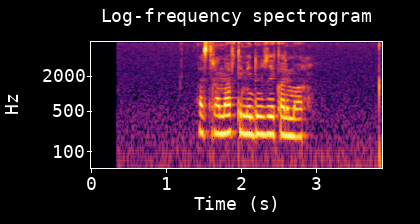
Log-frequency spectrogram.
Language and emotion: Russian, neutral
